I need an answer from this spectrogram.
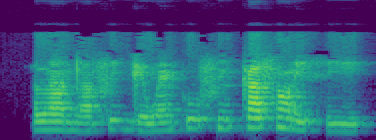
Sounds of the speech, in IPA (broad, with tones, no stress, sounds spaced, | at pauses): l ã˧ d ã˨ f i˧ ɡ e˨ w ɛ̃˨˦ k u˦ f ĩ˦ k a˦ s ɔ̃˦˨ ɾ i˨ h i˨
